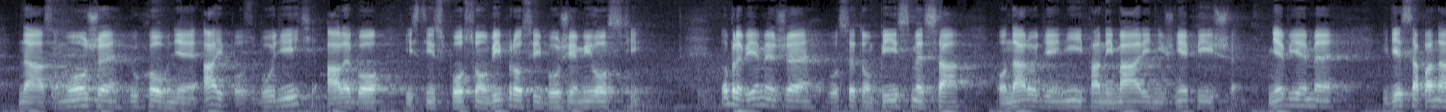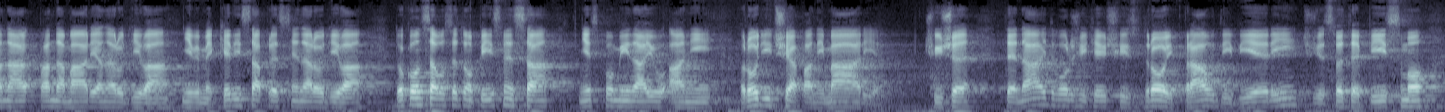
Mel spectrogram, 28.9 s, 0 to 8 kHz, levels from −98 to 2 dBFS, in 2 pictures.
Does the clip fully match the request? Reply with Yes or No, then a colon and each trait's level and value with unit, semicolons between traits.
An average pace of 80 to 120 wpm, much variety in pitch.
Yes: slow, 110 wpm; wide, 5.9 semitones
